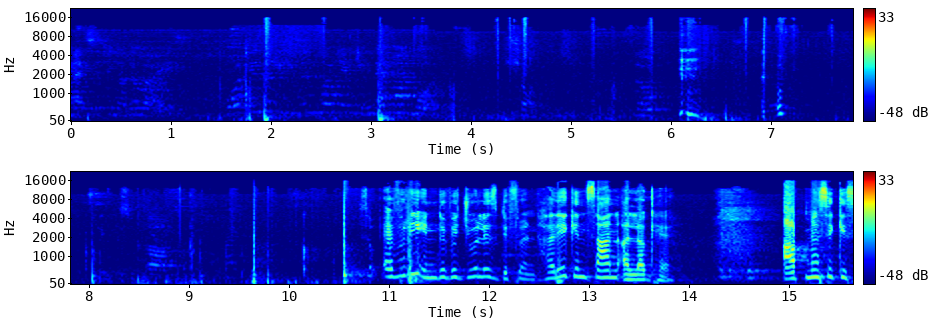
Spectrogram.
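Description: A middle-aged woman speaks into a microphone, at first quietly and then louder.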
